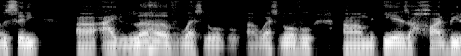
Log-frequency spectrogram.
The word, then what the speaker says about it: Louisville: That is in Louisville, Kentucky, to say it correctly, Louisville, Kentucky.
